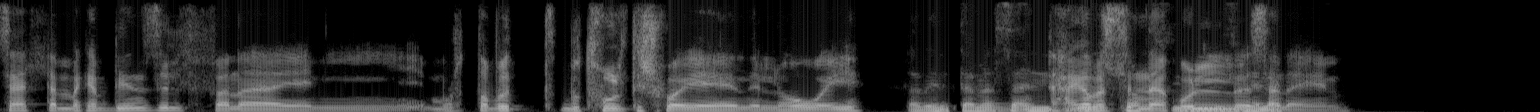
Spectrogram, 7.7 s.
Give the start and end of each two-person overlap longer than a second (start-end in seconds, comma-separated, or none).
5.1-6.5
